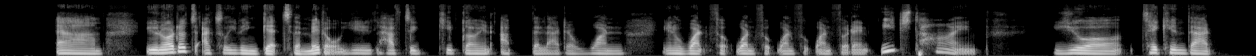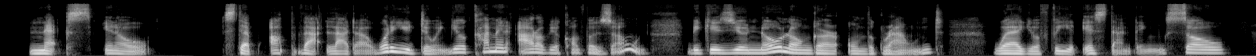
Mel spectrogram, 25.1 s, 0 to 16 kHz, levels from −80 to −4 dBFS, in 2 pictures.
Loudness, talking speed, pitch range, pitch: -25 LUFS, 160 wpm, 125-155 Hz, 135 Hz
